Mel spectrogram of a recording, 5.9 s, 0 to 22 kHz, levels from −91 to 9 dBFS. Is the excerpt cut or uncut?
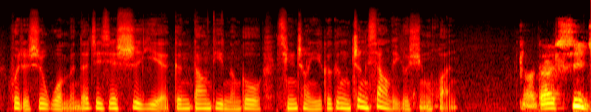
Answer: uncut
